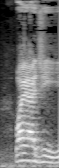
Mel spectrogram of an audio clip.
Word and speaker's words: Yig: Could you spell it just so I have it correct? Y-I-G, Yig.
